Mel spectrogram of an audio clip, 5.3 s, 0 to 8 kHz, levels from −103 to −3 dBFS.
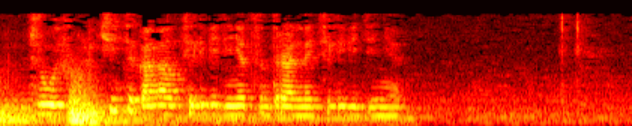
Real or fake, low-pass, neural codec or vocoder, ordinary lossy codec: real; 7.2 kHz; none; MP3, 24 kbps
